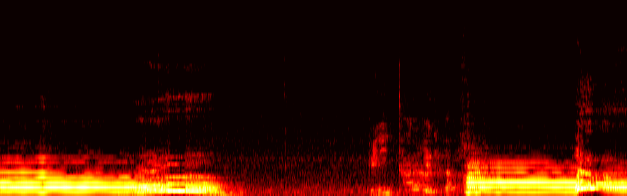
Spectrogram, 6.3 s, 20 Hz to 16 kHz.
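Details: Fred, a pet dog adopted in February 2010, howls along to a trombone: wavering, sliding howls rise and fall beneath and between long, steady trombone notes, with a short quiet gap where only the dog's voice wavers.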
